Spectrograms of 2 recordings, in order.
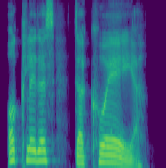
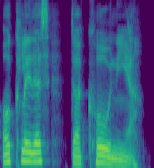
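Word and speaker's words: Euclides da Cunha: اوکلیدس داکویا یا اوکلیدس داکونیا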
